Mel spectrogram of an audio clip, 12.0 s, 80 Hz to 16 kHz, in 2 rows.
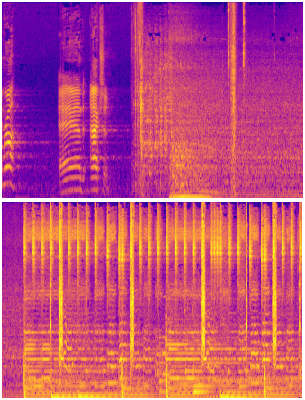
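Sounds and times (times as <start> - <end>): car engine starting and revving: 2.7 - 7.8.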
